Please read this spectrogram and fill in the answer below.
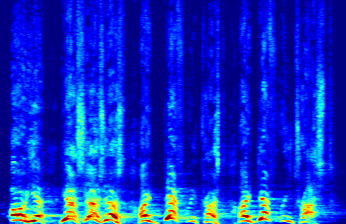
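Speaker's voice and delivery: high, loud, fast gush of agreement; desperate, over-eager assurance; frantically eager tourist. Acted.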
